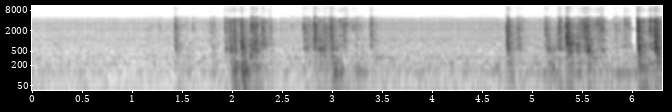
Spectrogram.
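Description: Keystrokes on a computer keyboard in a few short clusters of clicks, typing a word into a search box.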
